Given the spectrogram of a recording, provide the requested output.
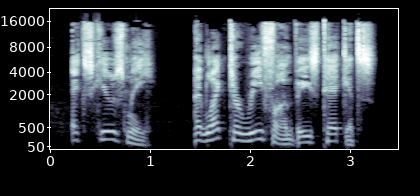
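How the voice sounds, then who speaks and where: Putting on a character voice, a man speaks high in pitch with very wide pitch swings at a moderate pace, the sound dry and close with no echo. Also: very clean recording, silent background. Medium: video game. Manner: polite, awkward, self-pitying.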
